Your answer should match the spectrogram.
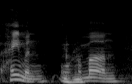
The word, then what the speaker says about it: Haman: you'd consider him kind of an advisor is Haman yeah we'll get to that too yeah uh Heyman as we traditionally pronounce it and Heyman hated the Jews he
